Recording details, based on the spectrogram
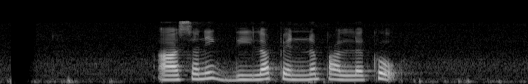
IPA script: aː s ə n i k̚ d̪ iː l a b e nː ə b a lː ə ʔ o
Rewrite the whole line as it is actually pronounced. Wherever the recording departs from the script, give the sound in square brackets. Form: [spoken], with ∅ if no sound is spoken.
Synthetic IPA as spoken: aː s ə n i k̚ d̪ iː l a [p] e nː ə [p] a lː ə [k] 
